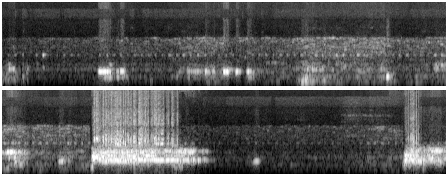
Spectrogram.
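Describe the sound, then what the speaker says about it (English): A dog barks and howls in scattered bursts with muffled voices and thuds around it, including one loud, drawn-out outburst partway through. "a dog barking for several minutes"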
